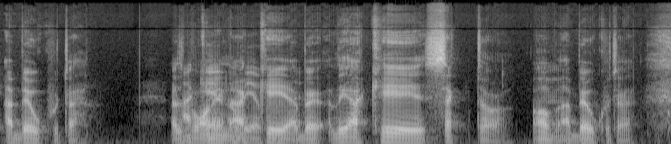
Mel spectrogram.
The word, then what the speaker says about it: Aké: And what shaped you were born in a Nigerian town called, how do you pronounce it? Ake? Ake, Abeokuta. I was born in Ake, the Ake sector of Abeokuta.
